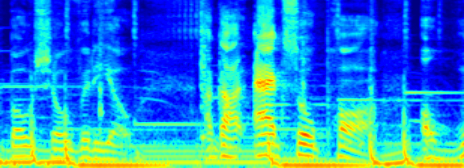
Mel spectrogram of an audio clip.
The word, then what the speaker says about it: Axopar: How do we actually pronounce the name of this boat? This company is called Axopar.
